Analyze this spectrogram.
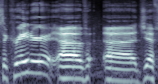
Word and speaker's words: GIF: Aberdeen says the creator of GIF says it's pronounced GIF. However, he doesn't dictate grammar and correct grammar. It's a hard G because it stands for graphic.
